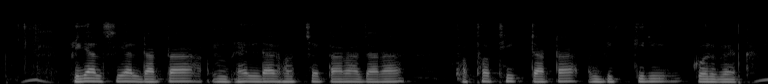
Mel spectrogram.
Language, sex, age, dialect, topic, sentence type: Bengali, male, 18-24, Jharkhandi, banking, statement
